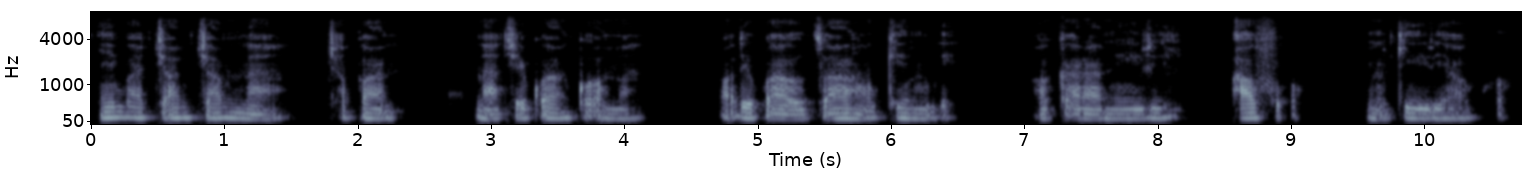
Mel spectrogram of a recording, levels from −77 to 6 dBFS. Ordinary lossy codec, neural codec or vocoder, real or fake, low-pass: none; codec, 16 kHz, 16 kbps, FunCodec, trained on LibriTTS, 50 frames a second; fake; 7.2 kHz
